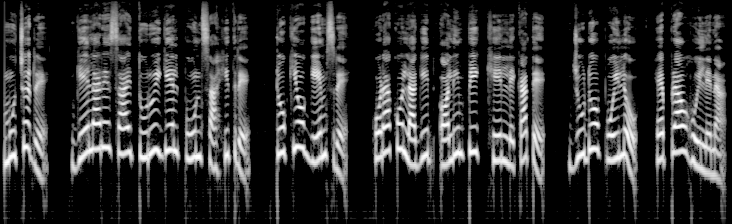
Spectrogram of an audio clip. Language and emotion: Santali, neutral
